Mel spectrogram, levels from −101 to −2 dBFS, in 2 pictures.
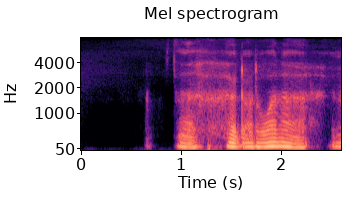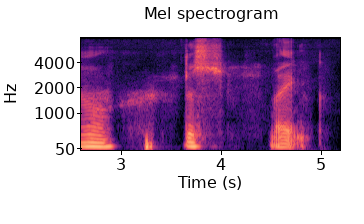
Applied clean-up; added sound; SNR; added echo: neural mask model Resemble Enhance denoiser.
